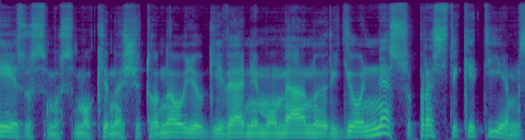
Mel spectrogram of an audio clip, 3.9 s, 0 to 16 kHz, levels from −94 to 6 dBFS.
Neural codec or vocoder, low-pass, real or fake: autoencoder, 48 kHz, 128 numbers a frame, DAC-VAE, trained on Japanese speech; 14.4 kHz; fake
